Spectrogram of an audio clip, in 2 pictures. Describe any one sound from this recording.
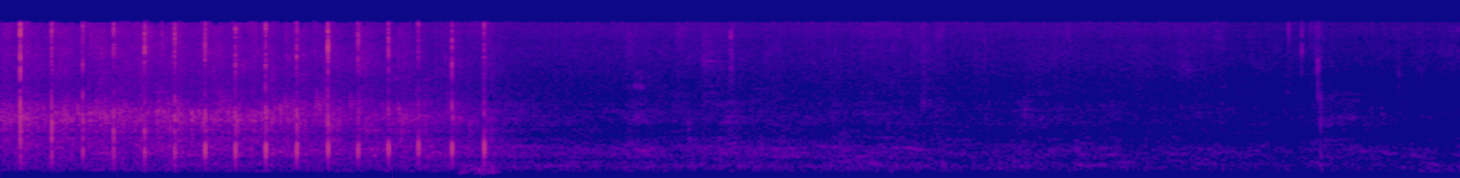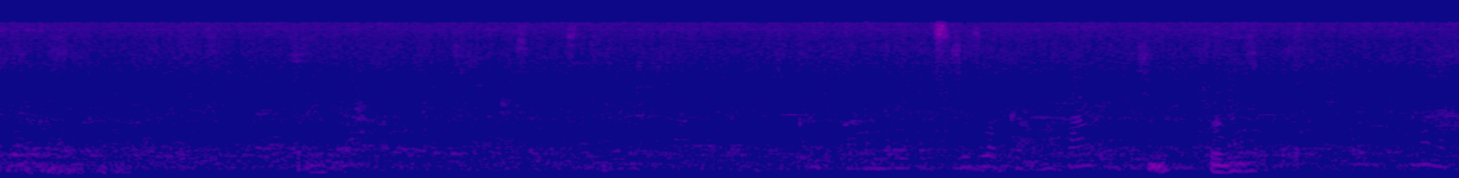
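A crowd of men and women murmurs and chatters.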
